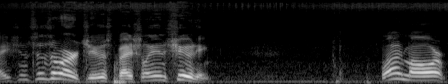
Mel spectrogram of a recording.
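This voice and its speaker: A man with a Southern US accent speaks at a moderate pace in a relaxed tone and a high pitch, his voice swinging very widely in pitch, with a dry, close sound and no echo. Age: 60s. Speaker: gun channel host. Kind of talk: casual shooting commentary. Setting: outdoors at a gun range. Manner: casual, relaxed.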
